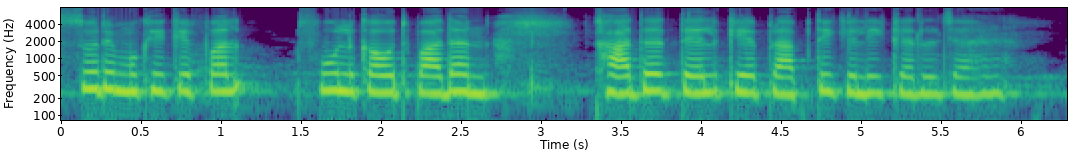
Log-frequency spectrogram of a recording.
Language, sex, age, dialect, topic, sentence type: Magahi, female, 25-30, Central/Standard, agriculture, statement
